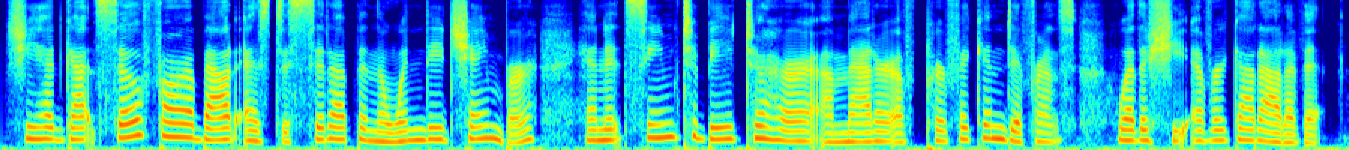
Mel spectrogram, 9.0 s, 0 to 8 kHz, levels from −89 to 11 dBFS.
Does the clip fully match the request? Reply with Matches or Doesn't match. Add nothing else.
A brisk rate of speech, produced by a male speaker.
Doesn't match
